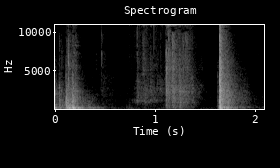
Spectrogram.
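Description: Small metal screws clinking and rattling as they are handled, ready to bolt the wash-arm housing back into a dishwasher, with one sharp clink about one and a half seconds in.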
